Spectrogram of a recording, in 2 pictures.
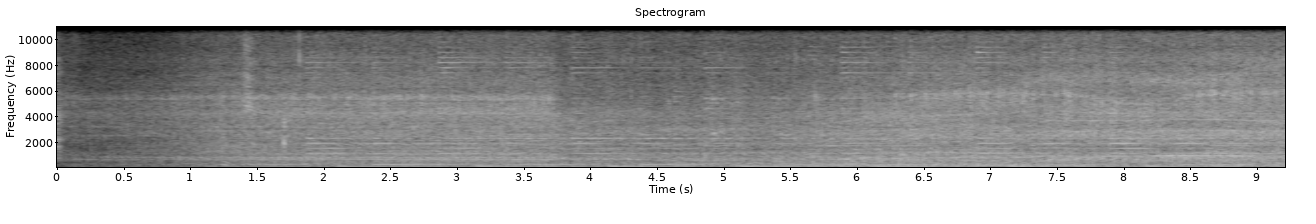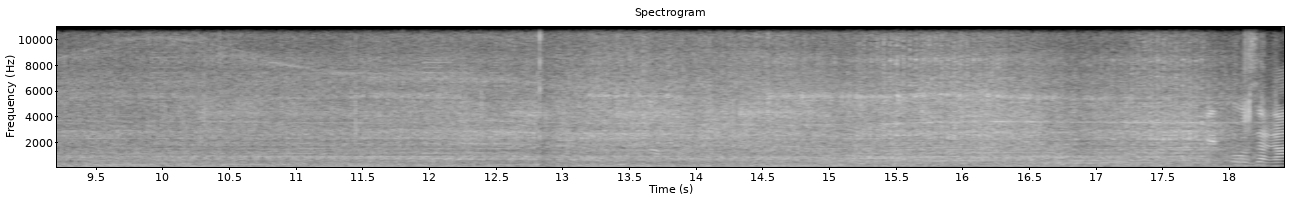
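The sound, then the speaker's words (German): A heavy farm tractor with tires almost as tall as a person rumbles loudly as it drives past at close range, a deep throbbing drone that swells and stays strong for several seconds, with faint voices in the background. “So, und jetzt lassen wir mal den Trecker vorbeifahren.”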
